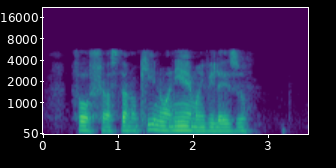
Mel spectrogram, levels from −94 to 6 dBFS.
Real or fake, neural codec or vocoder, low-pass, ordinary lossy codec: real; none; 5.4 kHz; AAC, 48 kbps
